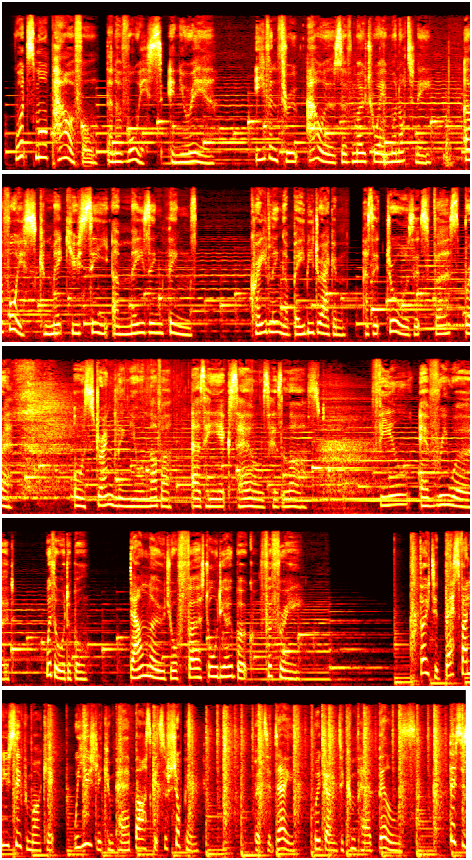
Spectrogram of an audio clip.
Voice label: english female voices british accent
